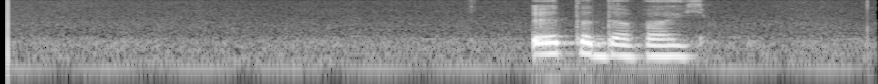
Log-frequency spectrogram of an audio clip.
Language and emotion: Russian, neutral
